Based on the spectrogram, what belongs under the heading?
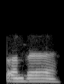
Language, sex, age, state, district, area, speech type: Kannada, male, 45-60, Karnataka, Dharwad, rural, conversation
